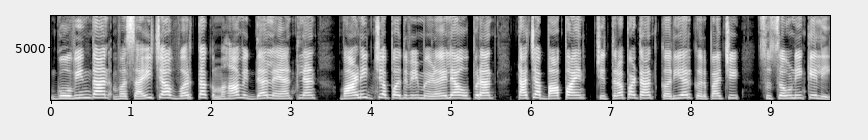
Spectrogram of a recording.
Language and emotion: Goan Konkani, neutral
